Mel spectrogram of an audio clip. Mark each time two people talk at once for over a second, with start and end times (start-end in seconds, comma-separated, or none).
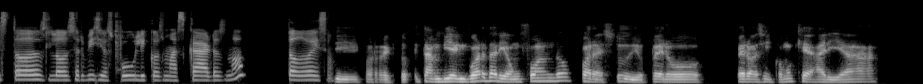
none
